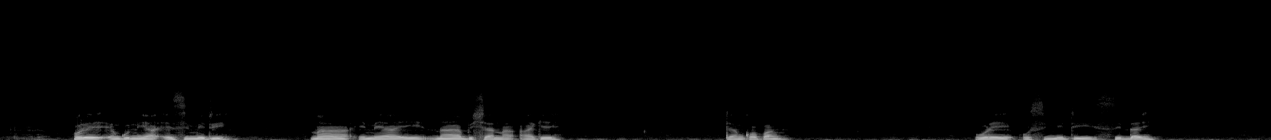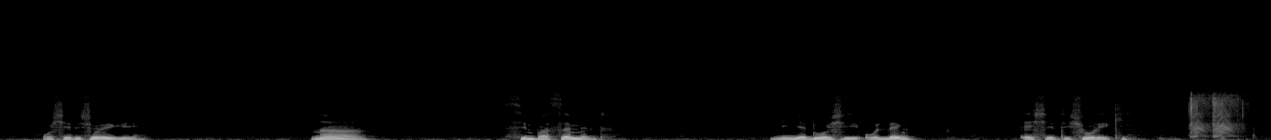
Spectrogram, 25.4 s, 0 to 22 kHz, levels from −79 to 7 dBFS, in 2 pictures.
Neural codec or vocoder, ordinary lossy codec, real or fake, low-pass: none; none; real; none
